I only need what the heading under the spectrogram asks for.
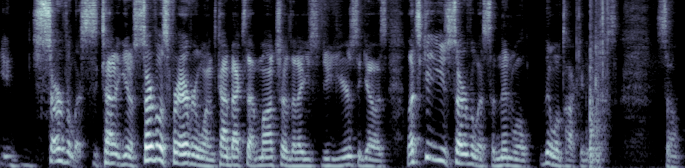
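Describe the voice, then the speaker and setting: A man with a fairly high voice talks as a guest on a podcast. He tells stories with lively energy, laughs a lot and restarts his sentences often. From United States. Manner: animated storyteller, laughs often, many restarts. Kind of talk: casual podcast chat.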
